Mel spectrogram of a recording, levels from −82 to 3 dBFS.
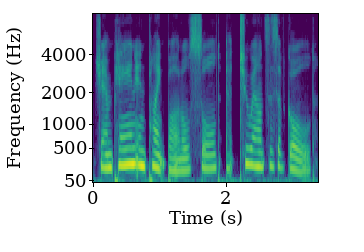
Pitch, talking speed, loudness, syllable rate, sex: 205 Hz, 175 wpm, -15 LUFS, 4.4 syllables/s, female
